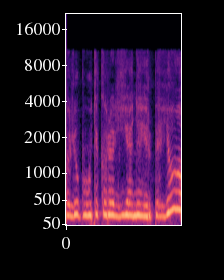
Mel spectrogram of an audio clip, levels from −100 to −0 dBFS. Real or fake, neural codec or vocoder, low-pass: fake; codec, 24 kHz, 3 kbps, HILCodec; 10.8 kHz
